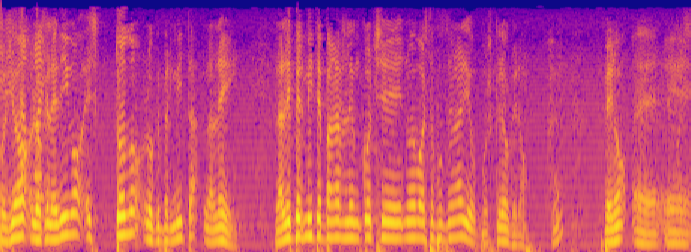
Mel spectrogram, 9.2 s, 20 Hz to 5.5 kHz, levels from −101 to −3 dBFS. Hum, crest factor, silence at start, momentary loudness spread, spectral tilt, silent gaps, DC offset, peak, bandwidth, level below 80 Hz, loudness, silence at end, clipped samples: none; 14 dB; 0 s; 13 LU; -10.5 dB/octave; none; under 0.1%; 0 dBFS; 5.2 kHz; -34 dBFS; -14 LUFS; 0 s; under 0.1%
